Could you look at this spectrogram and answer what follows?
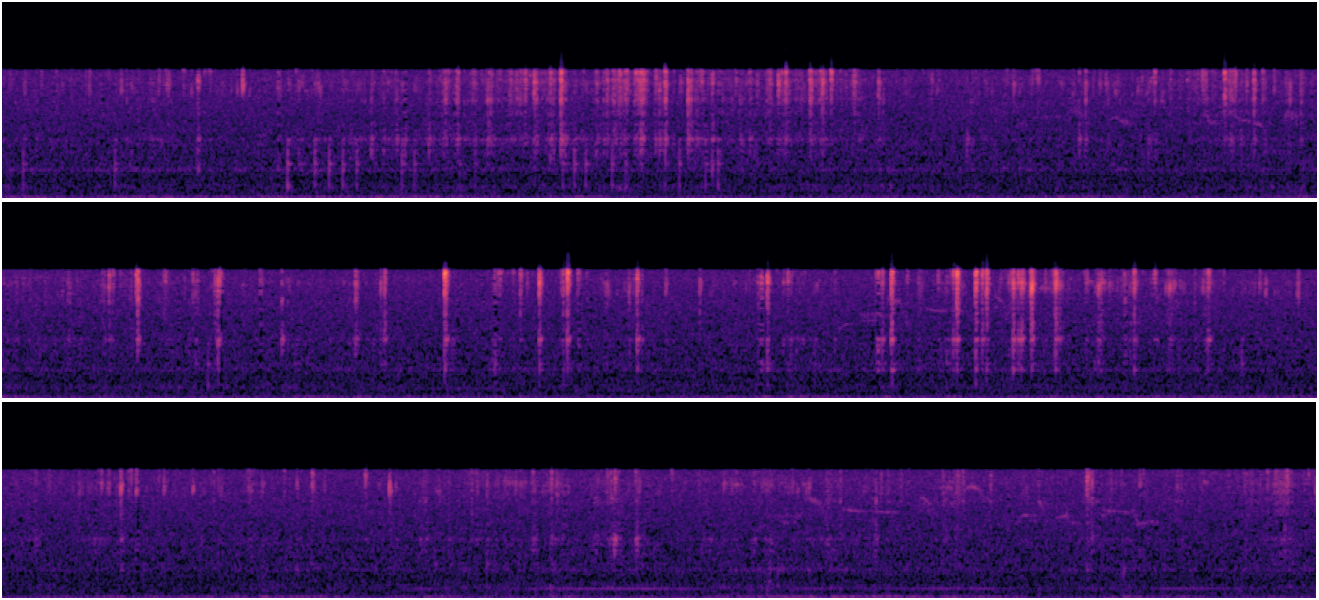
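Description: European hedgehog crunching dry food from a bowl: quick small clicks and crackles in irregular clusters, busiest in short stretches.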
